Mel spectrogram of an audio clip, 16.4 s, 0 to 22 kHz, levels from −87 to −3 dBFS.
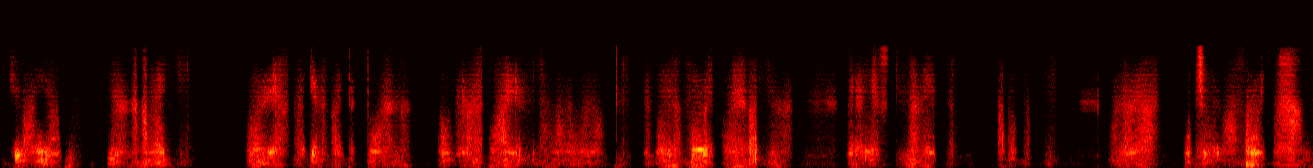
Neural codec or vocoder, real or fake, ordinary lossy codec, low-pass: codec, 44.1 kHz, 0.9 kbps, DAC; fake; none; 7.2 kHz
